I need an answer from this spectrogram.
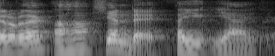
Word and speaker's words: Hyundai: And it feels like Hyundai did that.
